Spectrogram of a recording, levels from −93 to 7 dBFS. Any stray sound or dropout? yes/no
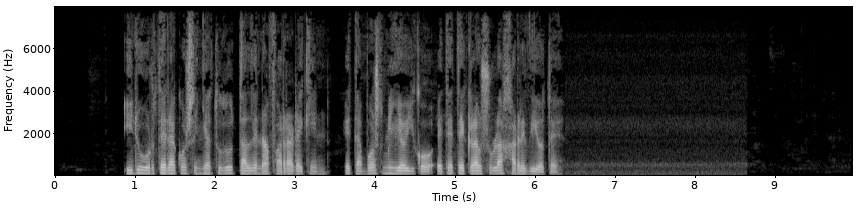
no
